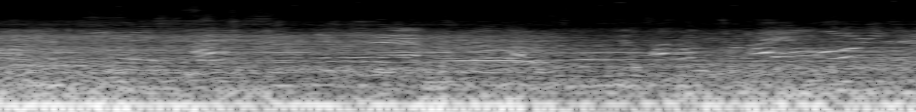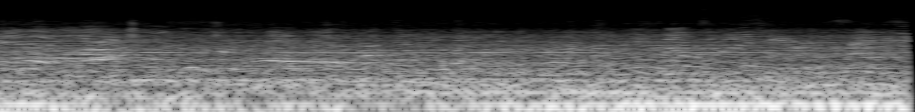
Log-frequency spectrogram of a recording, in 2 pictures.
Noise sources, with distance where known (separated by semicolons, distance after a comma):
reverse beeper, far; person or small group talking, near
